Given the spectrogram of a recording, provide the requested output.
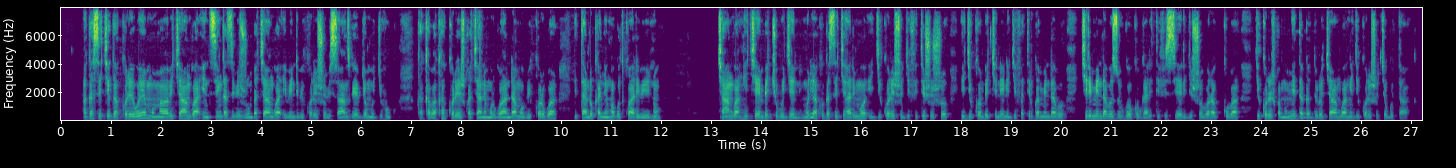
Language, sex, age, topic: Kinyarwanda, male, 36-49, education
